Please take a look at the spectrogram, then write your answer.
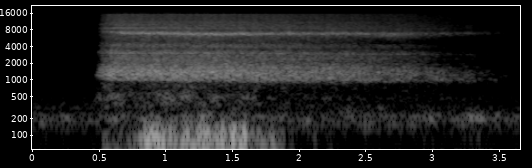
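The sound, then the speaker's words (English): A single forceful, deep cleansing exhale, breathing out as much air as possible with the navel drawn to the spine, a loud breathy rush that starts abruptly and slowly tapers over about three seconds. No one speaks. “Begin by breathing out as much air as you can, bringing your navel to your spine.”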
